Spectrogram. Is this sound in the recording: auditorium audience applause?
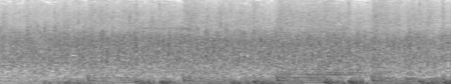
yes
